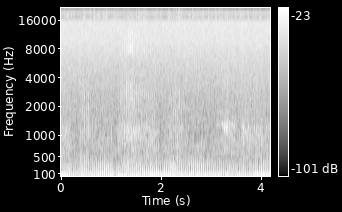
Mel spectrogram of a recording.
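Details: Sleeping Persian cat snoring, a fast, low, pulsing rattle repeating about three times a second, continuous and close, with no other clear sounds.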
